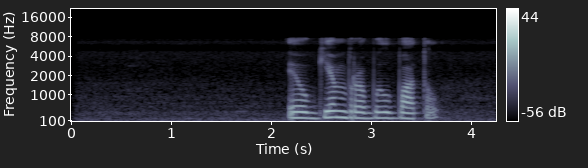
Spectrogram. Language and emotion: Russian, neutral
